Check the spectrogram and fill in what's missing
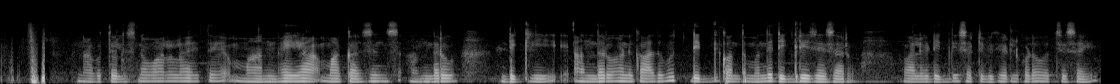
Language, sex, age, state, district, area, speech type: Telugu, male, 18-30, Telangana, Peddapalli, rural, spontaneous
